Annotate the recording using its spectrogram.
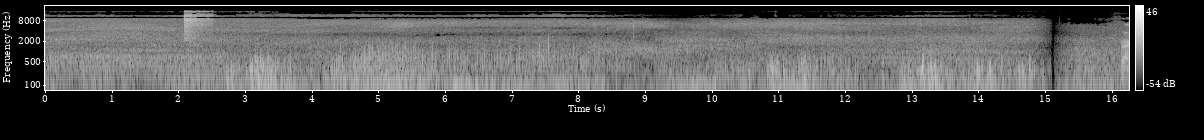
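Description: Uneven low rumble of a heavy vehicle engine, with a short hiss about two seconds in.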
